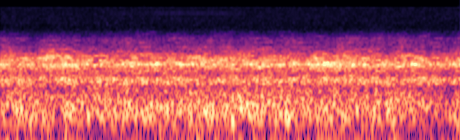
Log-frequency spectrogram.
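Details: A large flock of snow geese returning from the bay at sunset at Forsythe National Wildlife Refuge, Oceanville, New Jersey, keeps up a constant, overlapping din of nasal, yelping honks.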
